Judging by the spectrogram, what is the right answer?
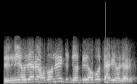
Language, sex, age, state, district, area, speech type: Odia, male, 60+, Odisha, Angul, rural, conversation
